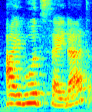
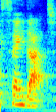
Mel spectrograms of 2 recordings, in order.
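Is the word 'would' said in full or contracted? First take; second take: full; contracted. First: The word 'would' is said in full. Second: The word 'would' is shortened to 'd. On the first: "I would say that normally" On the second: "Ama tabii kısaltılmış hali"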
